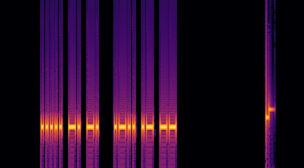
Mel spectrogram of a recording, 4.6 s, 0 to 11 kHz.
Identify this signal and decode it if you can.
Morse code, heard as a keyed tone, about 36 wpm, 690 Hz. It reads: 5NN LAM
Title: Ontario QSO Party Exchange 35wpm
